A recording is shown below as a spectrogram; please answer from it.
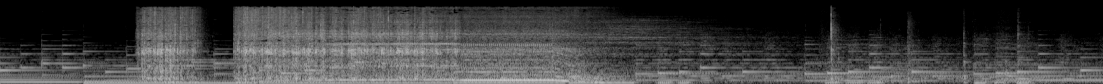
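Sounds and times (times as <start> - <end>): electric blender grinding cookies: 1.4 - 6.2.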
